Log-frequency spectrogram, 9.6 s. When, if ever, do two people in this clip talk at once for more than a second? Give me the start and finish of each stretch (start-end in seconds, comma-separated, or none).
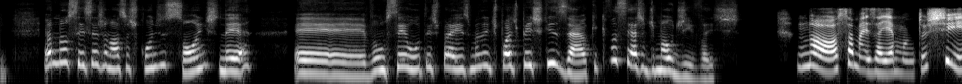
none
